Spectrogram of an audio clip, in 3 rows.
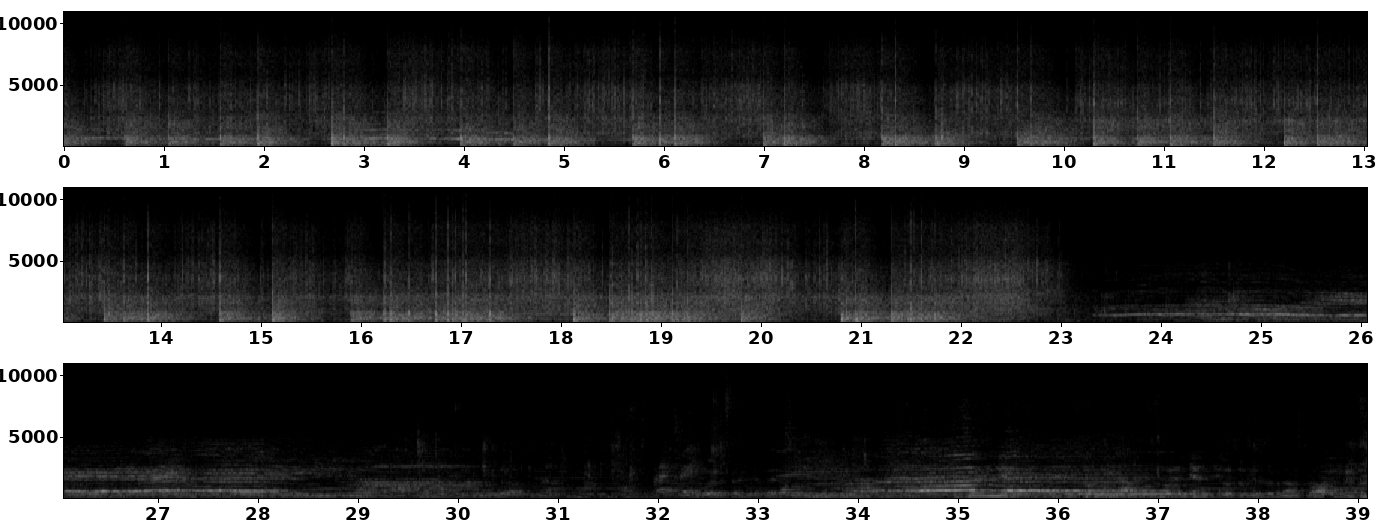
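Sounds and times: firecrackers banging and crackling: 0.0s - 23.2s.

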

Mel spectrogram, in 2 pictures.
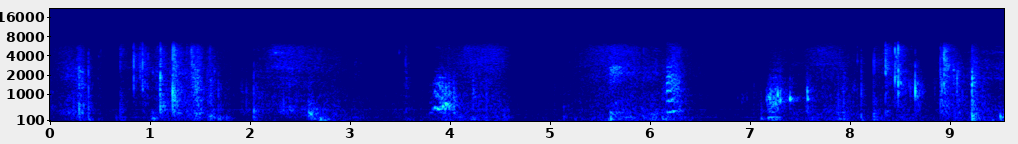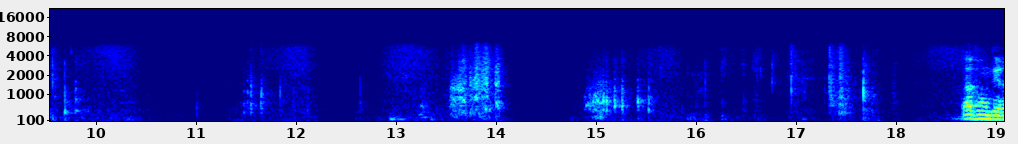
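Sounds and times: plastic sleeves crinkling: 0.1s - 2.0s, 7.3s - 9.8s, 15.0s - 18.7s.

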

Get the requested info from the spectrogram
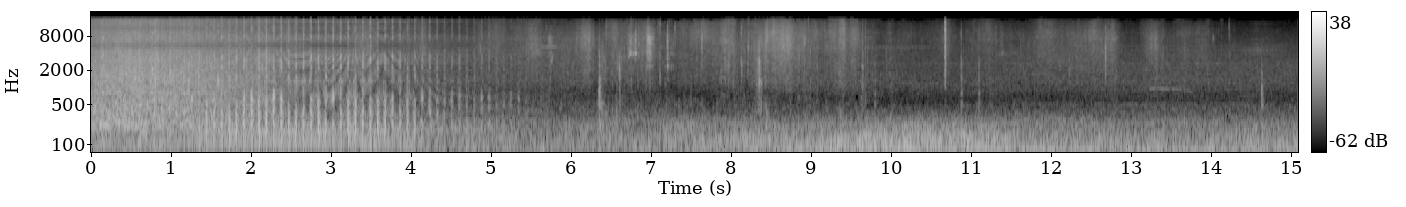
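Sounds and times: helicopter rotor chopping: 0.0s - 7.8s.

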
